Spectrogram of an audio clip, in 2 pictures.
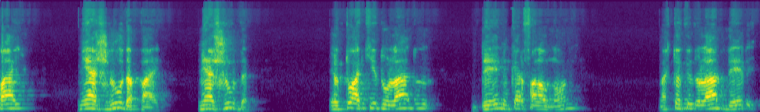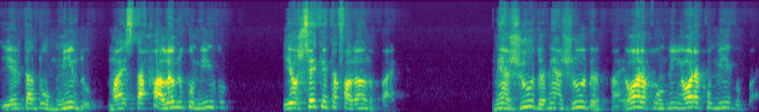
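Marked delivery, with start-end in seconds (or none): none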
